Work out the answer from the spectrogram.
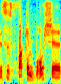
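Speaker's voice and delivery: ordinary talk, nothing marked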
